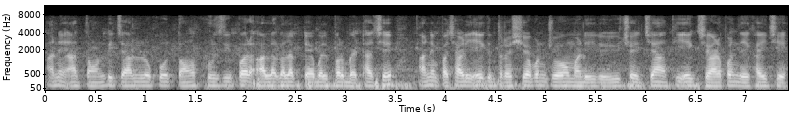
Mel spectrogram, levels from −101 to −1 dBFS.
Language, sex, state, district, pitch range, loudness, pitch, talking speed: Gujarati, male, Gujarat, Gandhinagar, 105-120 Hz, -18 LUFS, 115 Hz, 235 wpm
